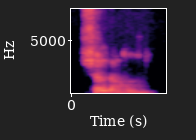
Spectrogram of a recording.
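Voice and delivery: ordinary talk, nothing marked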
